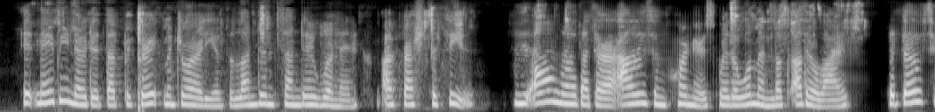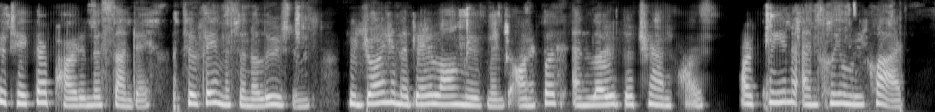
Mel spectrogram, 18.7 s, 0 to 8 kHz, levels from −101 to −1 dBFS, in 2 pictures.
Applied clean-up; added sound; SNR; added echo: neural mask model Resemble Enhance denoiser.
